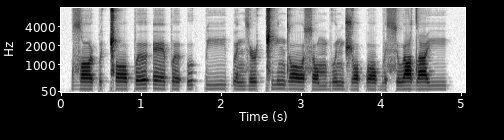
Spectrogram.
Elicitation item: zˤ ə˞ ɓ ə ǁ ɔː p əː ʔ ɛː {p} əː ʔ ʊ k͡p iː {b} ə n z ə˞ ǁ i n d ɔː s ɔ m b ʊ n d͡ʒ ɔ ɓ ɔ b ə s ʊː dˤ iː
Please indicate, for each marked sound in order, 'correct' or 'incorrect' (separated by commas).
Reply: correct, incorrect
